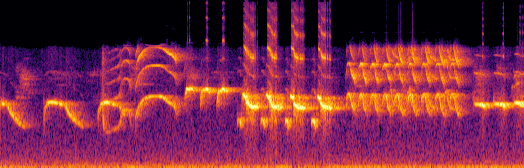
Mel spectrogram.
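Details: Laughingthrush master song: mellow down-slurred whistles, then arching notes and a steady whistle punctuated by sharp clicks, followed by a rapid rattling trill with several overtones and a final level whistle.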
